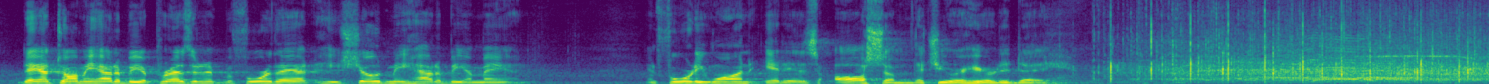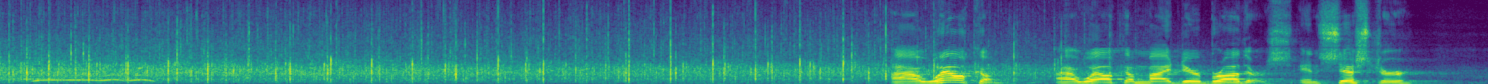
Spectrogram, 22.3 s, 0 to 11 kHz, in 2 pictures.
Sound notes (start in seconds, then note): 8.2 applause, cheering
